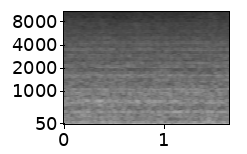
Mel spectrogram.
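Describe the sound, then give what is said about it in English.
A steady, loud rumble of a freight train rolling past, a continuous dense roar of wheels and cars with no break and no voices. “Who among us hasn't gone out for a nice public nap only to be bisected at the waist by a freight train?”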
